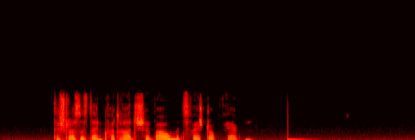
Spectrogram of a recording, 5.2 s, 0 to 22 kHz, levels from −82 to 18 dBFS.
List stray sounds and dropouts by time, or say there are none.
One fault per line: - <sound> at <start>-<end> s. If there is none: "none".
- thud at 3.6-4.0 s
